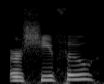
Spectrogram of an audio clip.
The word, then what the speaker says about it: Urshifu: It evolves into Urshifu, or what was that? How do we pronounce that again? Urshifu.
